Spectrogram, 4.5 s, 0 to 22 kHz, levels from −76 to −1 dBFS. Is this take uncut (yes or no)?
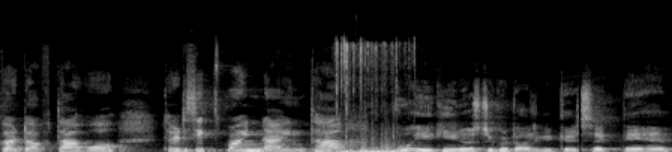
no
